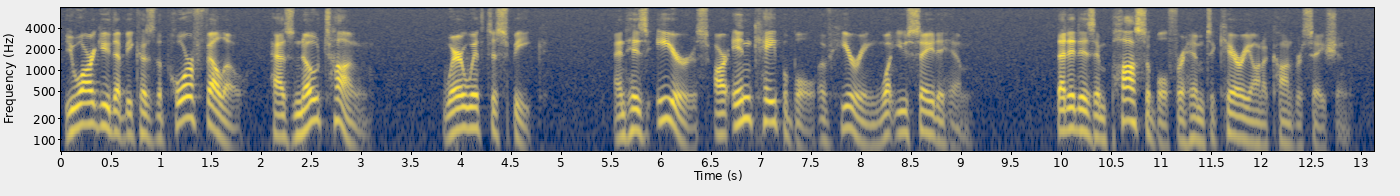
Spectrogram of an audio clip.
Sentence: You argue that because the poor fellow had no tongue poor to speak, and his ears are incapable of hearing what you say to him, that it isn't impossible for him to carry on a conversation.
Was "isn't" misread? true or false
true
